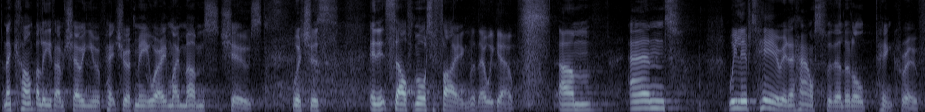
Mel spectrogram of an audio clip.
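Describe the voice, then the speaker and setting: A man's voice: mid-range voice, moderate pace, darkish tone, slight background noise. A man giving an informal, self-deprecating keynote talk full of stories at a large conference. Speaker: conference speaker. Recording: long hall reverb.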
